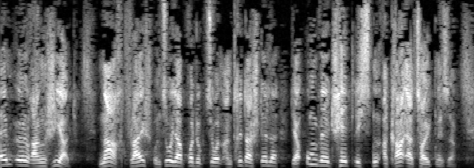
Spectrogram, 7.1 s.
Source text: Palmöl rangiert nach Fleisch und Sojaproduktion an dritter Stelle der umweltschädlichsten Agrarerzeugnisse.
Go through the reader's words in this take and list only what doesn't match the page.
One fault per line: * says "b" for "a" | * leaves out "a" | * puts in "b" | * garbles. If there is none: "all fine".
all fine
